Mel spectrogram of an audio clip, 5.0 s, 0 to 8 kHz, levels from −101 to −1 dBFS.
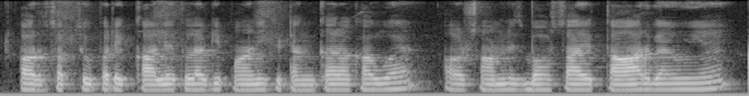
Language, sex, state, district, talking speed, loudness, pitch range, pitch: Hindi, male, Uttar Pradesh, Etah, 265 wpm, -26 LUFS, 130-135 Hz, 135 Hz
